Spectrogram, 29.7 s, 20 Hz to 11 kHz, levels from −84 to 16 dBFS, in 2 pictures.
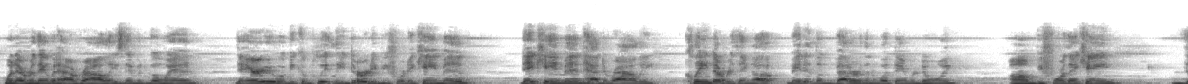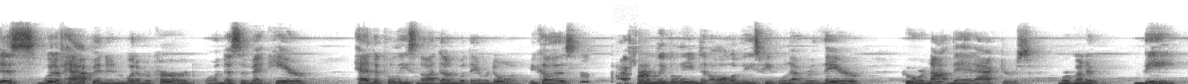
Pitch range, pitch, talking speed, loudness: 170-190 Hz, 180 Hz, 170 wpm, -14 LUFS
